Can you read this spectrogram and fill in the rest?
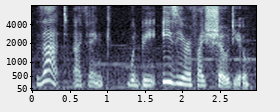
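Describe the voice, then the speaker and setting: A woman's voice: on the low side, sing-song, normal speed, breathy edge, exaggerated voice. Actress as female rogue companion for fantasy game: brash, wry, cocky, theatrical delivery, music underneath. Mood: grim storytelling. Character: brash, wry female thief, undying adventurer. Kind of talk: voiced game dialogue.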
